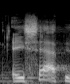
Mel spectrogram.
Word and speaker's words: Asaph: And the person we're going to speak who wrote Psalm 77 was called Asaph. Now, I had to Google how to pronounce Asaph because I kept thinking Asaph, the F was silent. But you know, Asaph is not it.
